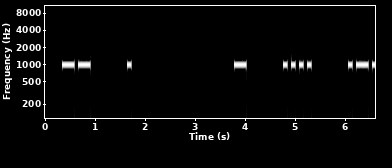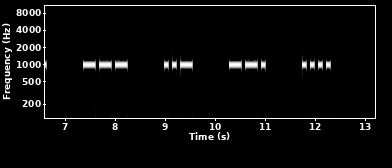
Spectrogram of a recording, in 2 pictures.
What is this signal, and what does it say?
Morse code, heard as a keyed tone, about 15 wpm, spaced as for 8 wpm, 1000 Hz. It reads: ME THROUGH
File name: qotdfiles / 8wpm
